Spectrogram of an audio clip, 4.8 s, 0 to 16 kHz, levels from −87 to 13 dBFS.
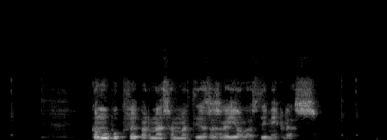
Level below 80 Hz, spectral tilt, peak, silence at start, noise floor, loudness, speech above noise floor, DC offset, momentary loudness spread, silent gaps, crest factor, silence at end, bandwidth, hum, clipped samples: -80 dBFS; -4.5 dB/octave; -8 dBFS; 1.15 s; -76 dBFS; -29 LUFS; 47 dB; under 0.1%; 14 LU; none; 22 dB; 0.9 s; 7.2 kHz; none; under 0.1%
